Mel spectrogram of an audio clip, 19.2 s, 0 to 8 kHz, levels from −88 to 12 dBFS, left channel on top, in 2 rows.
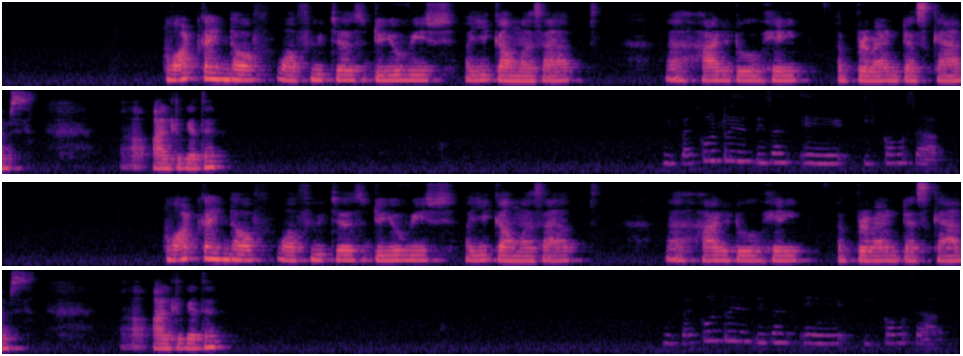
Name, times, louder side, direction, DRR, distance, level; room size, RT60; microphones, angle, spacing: voice 1, 1.6-5.7 6.6-8.0 8.4-9.9 10.1-10.4 10.8-11.8, left 1 dB, 20° left, 0.4 m, -32 dB
voice 2, 16.2-18.9, left 3 dB, 55° left, 1.0 m, -52 dB
4.5 x 2.6 x 3.9 m
head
